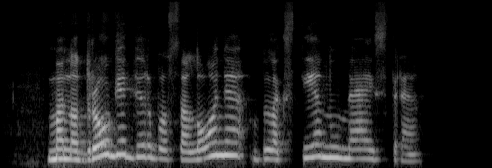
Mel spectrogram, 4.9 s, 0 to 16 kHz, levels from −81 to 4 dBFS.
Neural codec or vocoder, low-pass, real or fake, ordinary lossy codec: codec, 44.1 kHz, 7.8 kbps, DAC; 14.4 kHz; fake; Opus, 16 kbps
